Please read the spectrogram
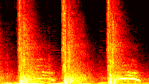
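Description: Film-trailer score: three loud percussive hits, about two thirds of a second apart, each ringing out with a short pitched stab, over a low steady drone.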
